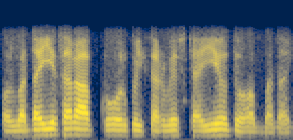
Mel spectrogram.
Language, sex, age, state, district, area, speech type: Hindi, male, 18-30, Madhya Pradesh, Hoshangabad, urban, conversation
